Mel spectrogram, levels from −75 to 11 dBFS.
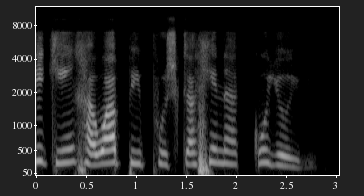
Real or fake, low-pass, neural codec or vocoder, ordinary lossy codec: fake; 7.2 kHz; codec, 16 kHz, about 1 kbps, DyCAST, with the encoder's durations; Opus, 32 kbps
